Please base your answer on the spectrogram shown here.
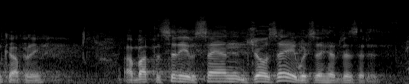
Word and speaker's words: San Jose: about the city of san jose which they had visited san jose and the guy says no no bill in california the the j is pronounced like an h and then he asked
